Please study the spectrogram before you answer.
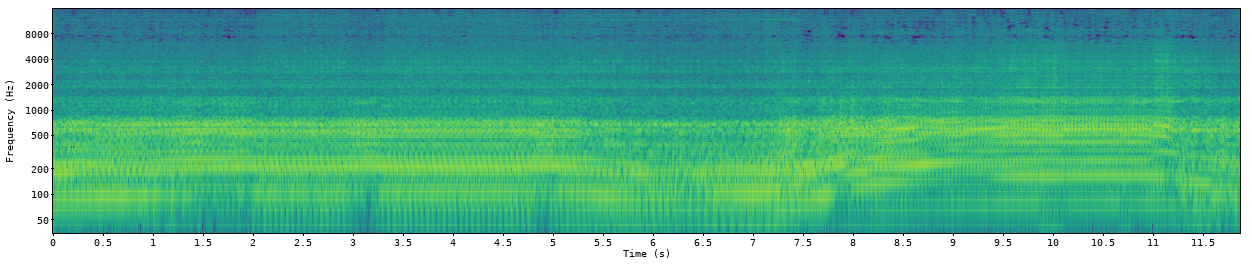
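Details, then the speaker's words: Mitsubishi 3000GT SOHC with gutted catalytic converters, some exhaust fasteners snapped and a thicker gasket fitted, revving: loud raspy note rising and falling, no clear leak tick; owner suspects slight leak or just gutted-cat noise. "I got a fatter gasket, and I mean, I hear something. Maybe it's just the noise from the cats being gutted out."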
